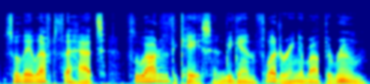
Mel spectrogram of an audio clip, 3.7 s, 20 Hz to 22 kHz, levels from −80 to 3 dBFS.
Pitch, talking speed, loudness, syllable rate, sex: 110 Hz, 260 wpm, -17 LUFS, 5.8 syllables/s, male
